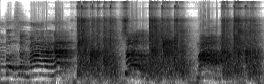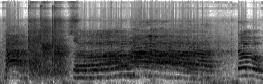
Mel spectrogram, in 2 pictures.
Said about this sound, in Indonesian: sekarang kita biar lebih semangat, tepuk semangat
